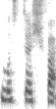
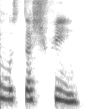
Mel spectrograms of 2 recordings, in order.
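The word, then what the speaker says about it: مستشفى: This is pronounced mustashfa. Even though there's a ya, there are no dots on this ya. So we will not say mustashfi. Okay, we will say mustashfa.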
